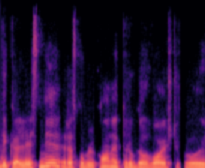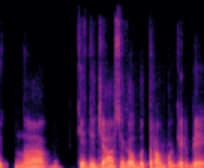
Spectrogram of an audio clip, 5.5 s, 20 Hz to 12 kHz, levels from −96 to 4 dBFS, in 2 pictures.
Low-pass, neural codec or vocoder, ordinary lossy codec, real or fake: 10.8 kHz; codec, 24 kHz, 3.1 kbps, DualCodec; Opus, 24 kbps; fake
